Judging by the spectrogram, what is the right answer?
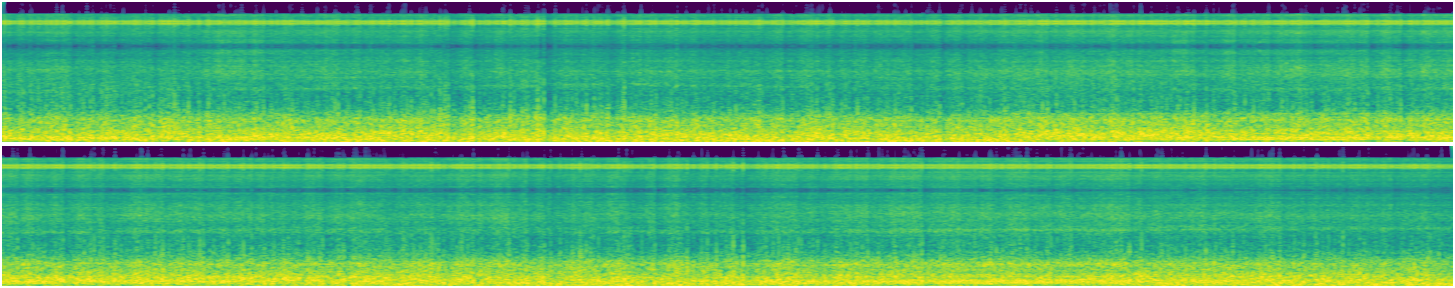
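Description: Cruiser motorcycle's engine running steadily while riding along at road speed, with wind rushing over the microphone.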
